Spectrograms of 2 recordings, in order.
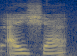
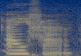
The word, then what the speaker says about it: Aicha: My name is both pronounced as Aisha and Aicha. I saw a lot of comments who were complaining about how Selma is pronouncing my name. But my Dutch father gave me my name and he pronounces it as Aicha. And my mom, like from my Algerian roots, of course it's Aisha.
